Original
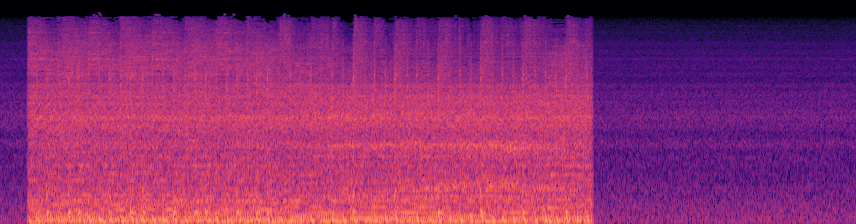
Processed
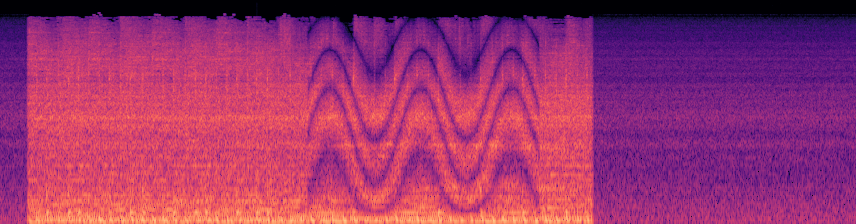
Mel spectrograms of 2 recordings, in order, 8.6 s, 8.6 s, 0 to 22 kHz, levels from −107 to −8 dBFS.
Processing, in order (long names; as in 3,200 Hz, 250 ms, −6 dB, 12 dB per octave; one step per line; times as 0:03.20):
0:03.07–0:05.40: all-pass phaser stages 8, 1.1 Hz, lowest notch 220–1,300 Hz
level +6 dB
